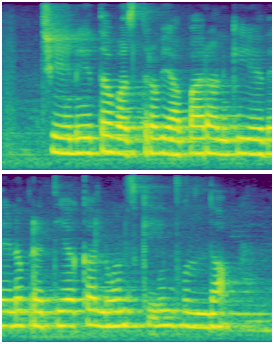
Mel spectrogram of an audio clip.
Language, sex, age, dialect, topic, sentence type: Telugu, female, 18-24, Utterandhra, banking, question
